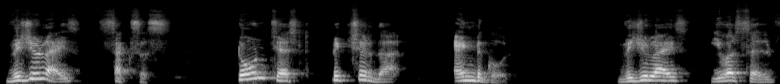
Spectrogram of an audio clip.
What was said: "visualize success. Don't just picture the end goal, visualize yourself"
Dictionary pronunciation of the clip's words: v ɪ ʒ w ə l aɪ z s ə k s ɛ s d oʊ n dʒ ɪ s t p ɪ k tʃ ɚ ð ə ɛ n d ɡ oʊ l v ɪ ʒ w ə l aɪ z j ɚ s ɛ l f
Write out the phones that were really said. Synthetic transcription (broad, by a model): v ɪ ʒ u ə l aɪ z s ə k s ɛ s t oʊ n tʃ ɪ s t p ɪ k tʃ ɚ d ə ɛ n d ɡ oʊ l v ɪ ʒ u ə l aɪ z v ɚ s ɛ l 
